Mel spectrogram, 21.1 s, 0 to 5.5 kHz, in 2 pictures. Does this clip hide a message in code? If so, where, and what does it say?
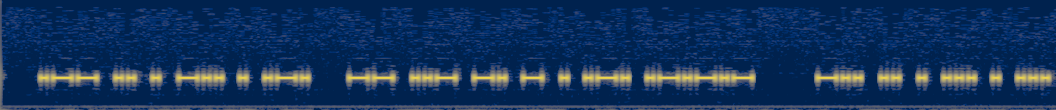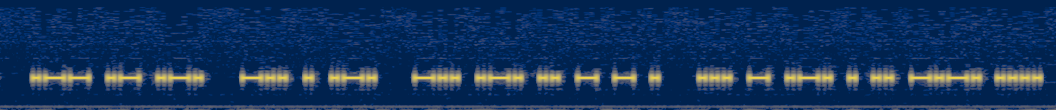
Yes: Morse code from 0.4 to 21.0 s, heard as a keyed tone, about 20 wpm, 630 Hz, with radio noise. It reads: WIEDER MUNTER. DIESES WAR DER DRITTE STREICH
